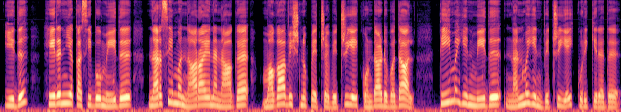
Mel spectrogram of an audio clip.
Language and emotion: Tamil, neutral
